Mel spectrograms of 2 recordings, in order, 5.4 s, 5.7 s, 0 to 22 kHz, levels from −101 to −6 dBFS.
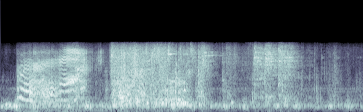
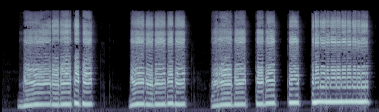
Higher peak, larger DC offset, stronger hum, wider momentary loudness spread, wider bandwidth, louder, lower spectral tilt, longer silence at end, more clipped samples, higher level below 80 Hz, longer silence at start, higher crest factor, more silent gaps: first, 0 dBFS vs -8 dBFS; neither; neither; first, 20 LU vs 9 LU; second, 5.4 kHz vs 15.5 kHz; first, -12 LUFS vs -26 LUFS; first, -5.5 dB/octave vs -2 dB/octave; second, 0 s vs 0.15 s; neither; first, -46 dBFS vs -68 dBFS; second, 0 s vs 0.25 s; second, 14 dB vs 20 dB; neither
